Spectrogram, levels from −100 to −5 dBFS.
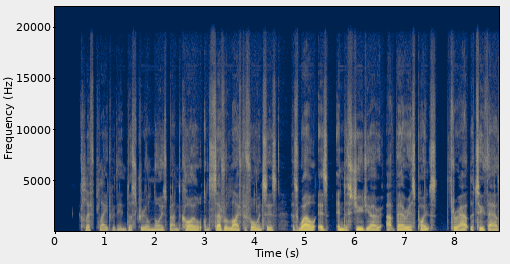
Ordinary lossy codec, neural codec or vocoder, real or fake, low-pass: none; none; real; 19.8 kHz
